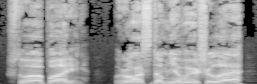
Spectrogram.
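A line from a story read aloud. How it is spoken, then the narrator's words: Growling. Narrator (Russian): прорычал он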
